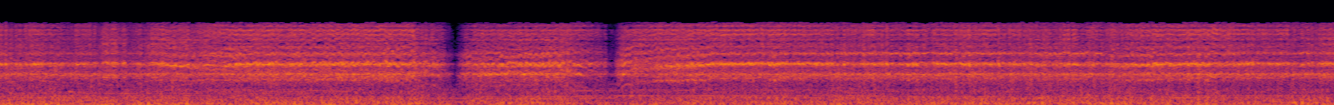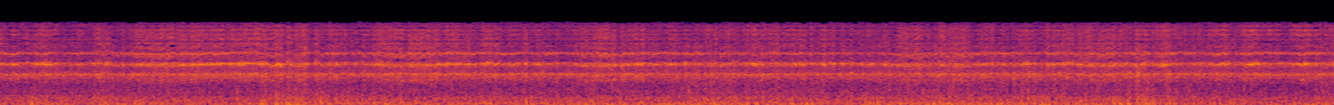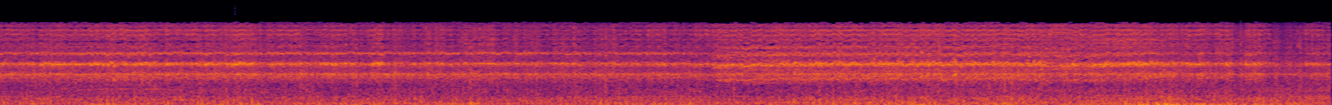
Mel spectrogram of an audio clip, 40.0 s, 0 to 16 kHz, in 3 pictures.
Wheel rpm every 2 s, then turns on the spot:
230, 200, 140, 170, 230, 220, 230, 220, 230, 230, 240, 220, 230, 230, 230, 230, 230, 200, 200, 230.
none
